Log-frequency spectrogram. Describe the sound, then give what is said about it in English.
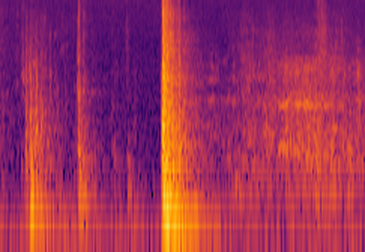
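A generic car door closes with one loud, heavy thunk, preceded by a few soft knocks and followed by faint rustling noise. “This is the sound of a car door closing.”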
